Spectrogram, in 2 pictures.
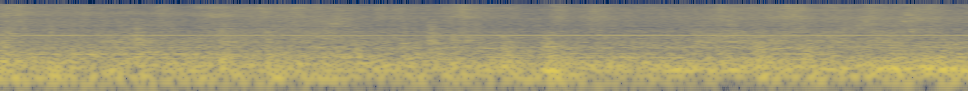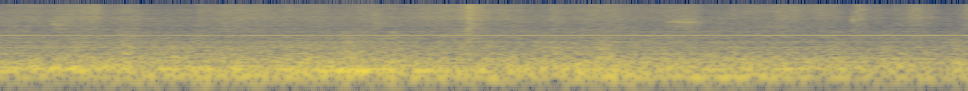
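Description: Train running, heard from inside the carriage: a steady low rumble from the wheels on the track, with a thin steady high whine.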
